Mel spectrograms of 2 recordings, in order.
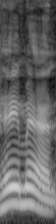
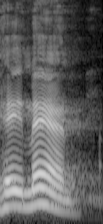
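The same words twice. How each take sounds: First: It is said at a normal, quieter volume. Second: It is said with a louder, raised voice.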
